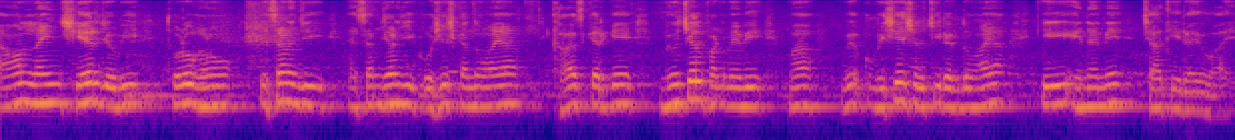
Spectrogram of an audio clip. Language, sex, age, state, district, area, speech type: Sindhi, male, 60+, Uttar Pradesh, Lucknow, urban, spontaneous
